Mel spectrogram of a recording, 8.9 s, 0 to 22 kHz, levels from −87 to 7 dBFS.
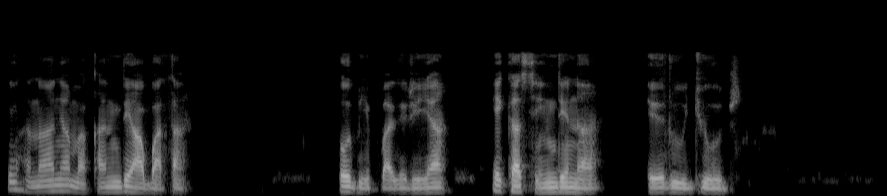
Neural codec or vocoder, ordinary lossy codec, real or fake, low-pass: codec, 16 kHz, 4 kbps, X-Codec, HuBERT features, trained on LibriSpeech; AAC, 48 kbps; fake; 7.2 kHz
